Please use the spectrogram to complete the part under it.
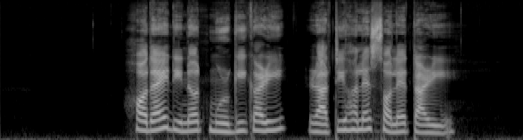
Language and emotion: Assamese, neutral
